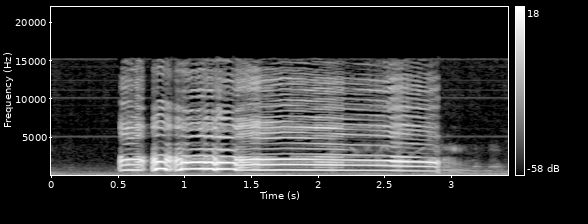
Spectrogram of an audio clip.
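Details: A Silkie rooster, recorded up close, crows once in response to a neighbouring rooster: two short choppy notes, then a long, level, harmonic-rich note lasting about one and a half seconds and ending abruptly.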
